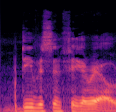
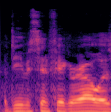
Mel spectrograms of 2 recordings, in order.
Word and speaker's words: Deiveson Figueiredo: I mean, the amazing fights that I was able to not the last weekend's fights, but the ones Figueroa, wait, am I saying his name right? Brandon Moreno, Deiveson Figueiredo, right? The third fight that they watched, they're 1-1-1, I believe now. Deiveson Figueiredo is once again the UFC flyweight champion.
